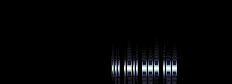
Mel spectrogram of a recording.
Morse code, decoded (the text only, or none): SLOW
